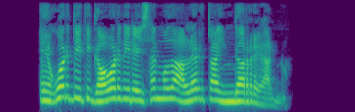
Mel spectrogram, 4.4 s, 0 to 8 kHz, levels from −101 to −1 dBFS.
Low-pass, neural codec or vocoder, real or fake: 7.2 kHz; none; real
